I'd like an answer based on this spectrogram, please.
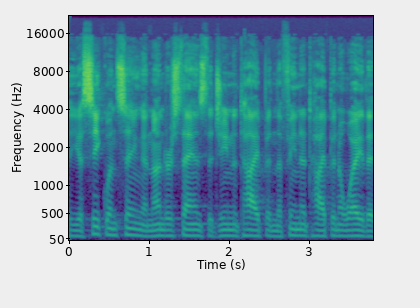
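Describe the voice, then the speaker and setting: A very clean recording with a silent background, in a Southern US accent. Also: man. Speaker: pediatrics department chairman. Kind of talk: welcome speech.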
